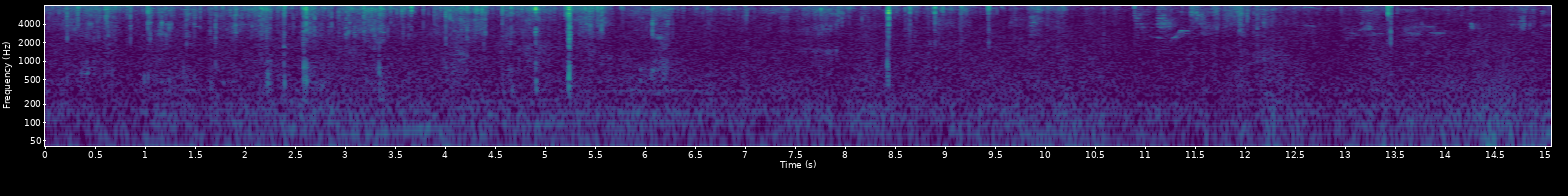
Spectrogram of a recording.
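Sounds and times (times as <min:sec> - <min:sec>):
small birds chirping: 0:07.3 - 0:15.0.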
